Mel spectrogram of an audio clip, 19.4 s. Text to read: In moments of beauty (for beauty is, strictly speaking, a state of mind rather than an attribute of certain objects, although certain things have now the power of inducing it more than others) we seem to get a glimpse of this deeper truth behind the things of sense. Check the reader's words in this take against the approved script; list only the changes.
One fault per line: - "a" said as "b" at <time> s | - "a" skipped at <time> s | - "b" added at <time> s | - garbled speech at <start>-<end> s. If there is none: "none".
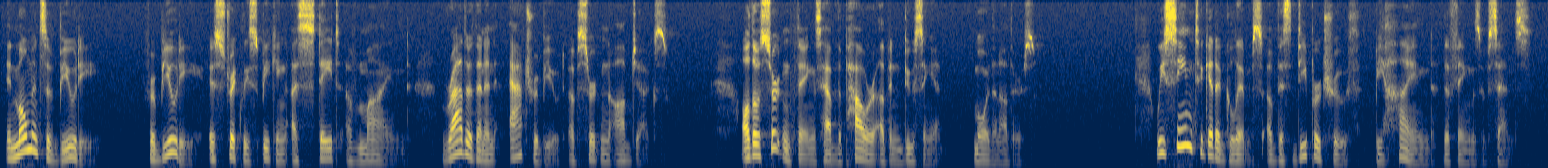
- "now" skipped at 10.5 s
